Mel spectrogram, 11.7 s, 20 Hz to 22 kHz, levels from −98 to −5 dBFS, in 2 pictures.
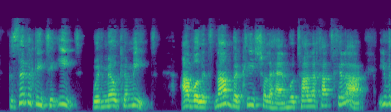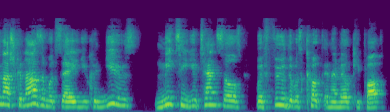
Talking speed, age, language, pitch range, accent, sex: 130 wpm, 30-49, English, 155-210 Hz, British, male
